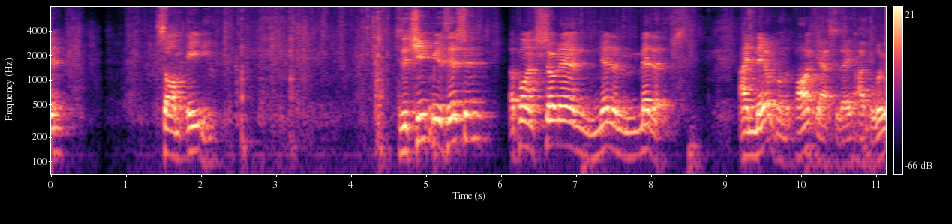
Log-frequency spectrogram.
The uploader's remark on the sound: We preach live at the Living Waters Baptist Church in Mocksville, NC.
